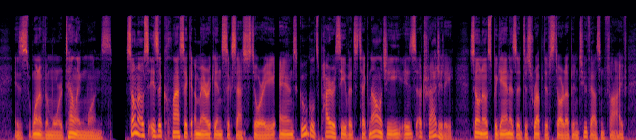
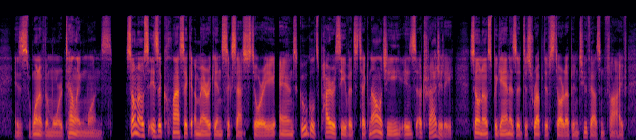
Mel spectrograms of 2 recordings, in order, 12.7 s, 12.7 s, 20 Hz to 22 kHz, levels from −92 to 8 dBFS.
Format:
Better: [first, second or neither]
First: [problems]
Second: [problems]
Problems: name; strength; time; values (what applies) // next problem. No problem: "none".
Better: first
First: none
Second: thin; very; fading below 500 Hz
